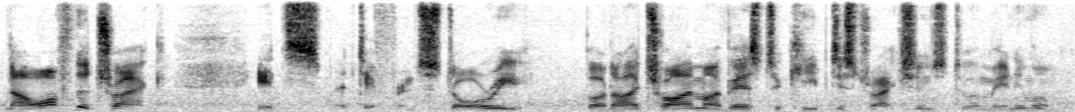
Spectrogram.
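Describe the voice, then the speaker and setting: Measured veteran racing driver played by a man, noisy background. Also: medium pitch, close to an everyday voice. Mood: measured, determined. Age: middle-aged. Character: seasoned, focused veteran racing driver nearing retirement. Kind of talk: cinematic game dialogue, interview answers.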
